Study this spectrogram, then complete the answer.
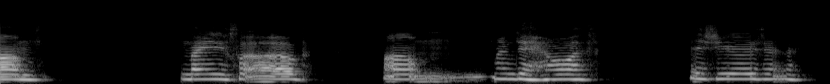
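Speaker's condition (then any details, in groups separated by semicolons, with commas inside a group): Cerebral palsy; spasticity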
